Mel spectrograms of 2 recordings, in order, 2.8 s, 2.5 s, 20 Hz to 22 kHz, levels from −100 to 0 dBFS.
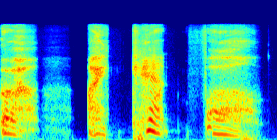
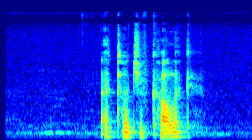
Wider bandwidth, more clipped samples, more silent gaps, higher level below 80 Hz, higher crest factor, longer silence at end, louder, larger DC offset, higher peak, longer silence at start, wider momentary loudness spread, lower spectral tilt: second, 11 kHz vs 15.5 kHz; neither; neither; first, -42 dBFS vs -80 dBFS; about the same, 20 dB vs 24 dB; second, 0.2 s vs 0.6 s; first, -17 LUFS vs -33 LUFS; neither; first, 0 dBFS vs -12 dBFS; second, 0 s vs 1 s; first, 17 LU vs 10 LU; second, -3 dB/octave vs -5 dB/octave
